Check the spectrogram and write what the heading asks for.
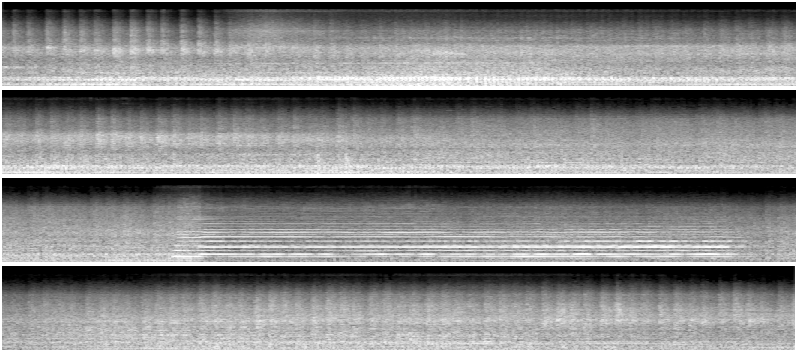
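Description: Narrow-gauge Darjeeling Himalayan Railway diesel locomotive running steadily as it hauls its coaches past. About eighteen seconds in, one long horn blast sounds for about five seconds, then the running sound carries on.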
